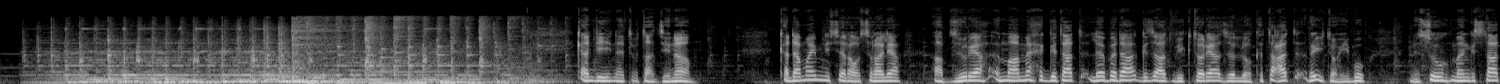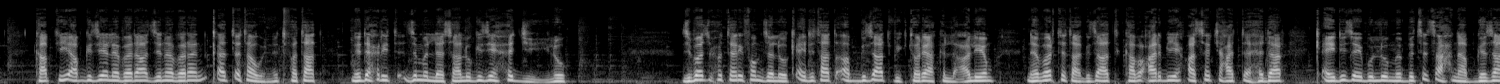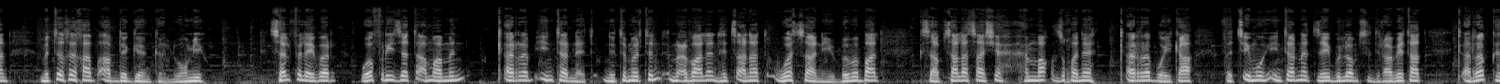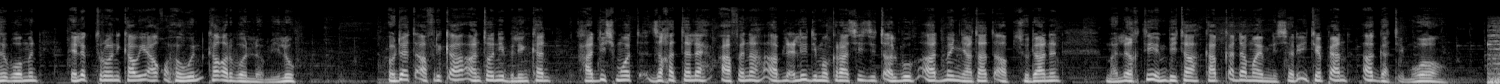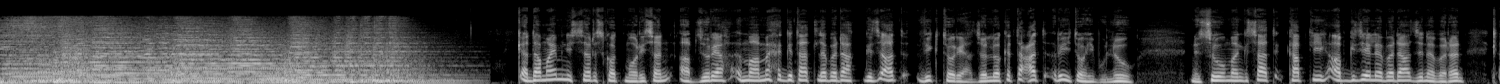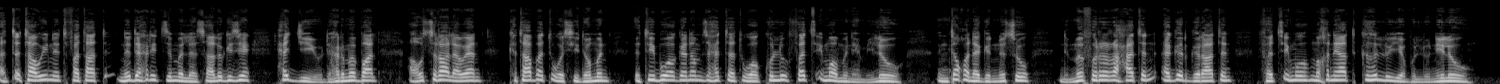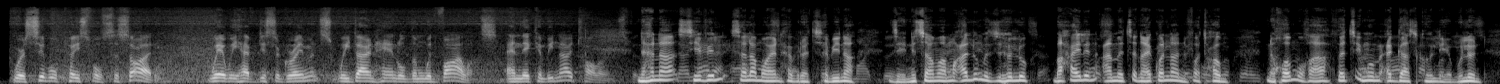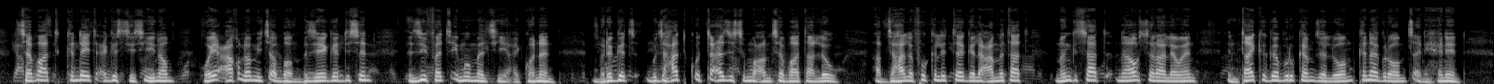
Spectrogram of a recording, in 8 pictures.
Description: ዕለታዊ ዜና ኤስቢኤስ ትግርኛ (18/11/2021)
